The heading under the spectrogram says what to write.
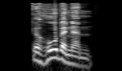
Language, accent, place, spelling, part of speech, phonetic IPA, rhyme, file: German, Germany, Berlin, gehobenem, adjective, [ɡəˈhoːbənəm], -oːbənəm, De-gehobenem.ogg
- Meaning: strong dative masculine/neuter singular of gehoben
